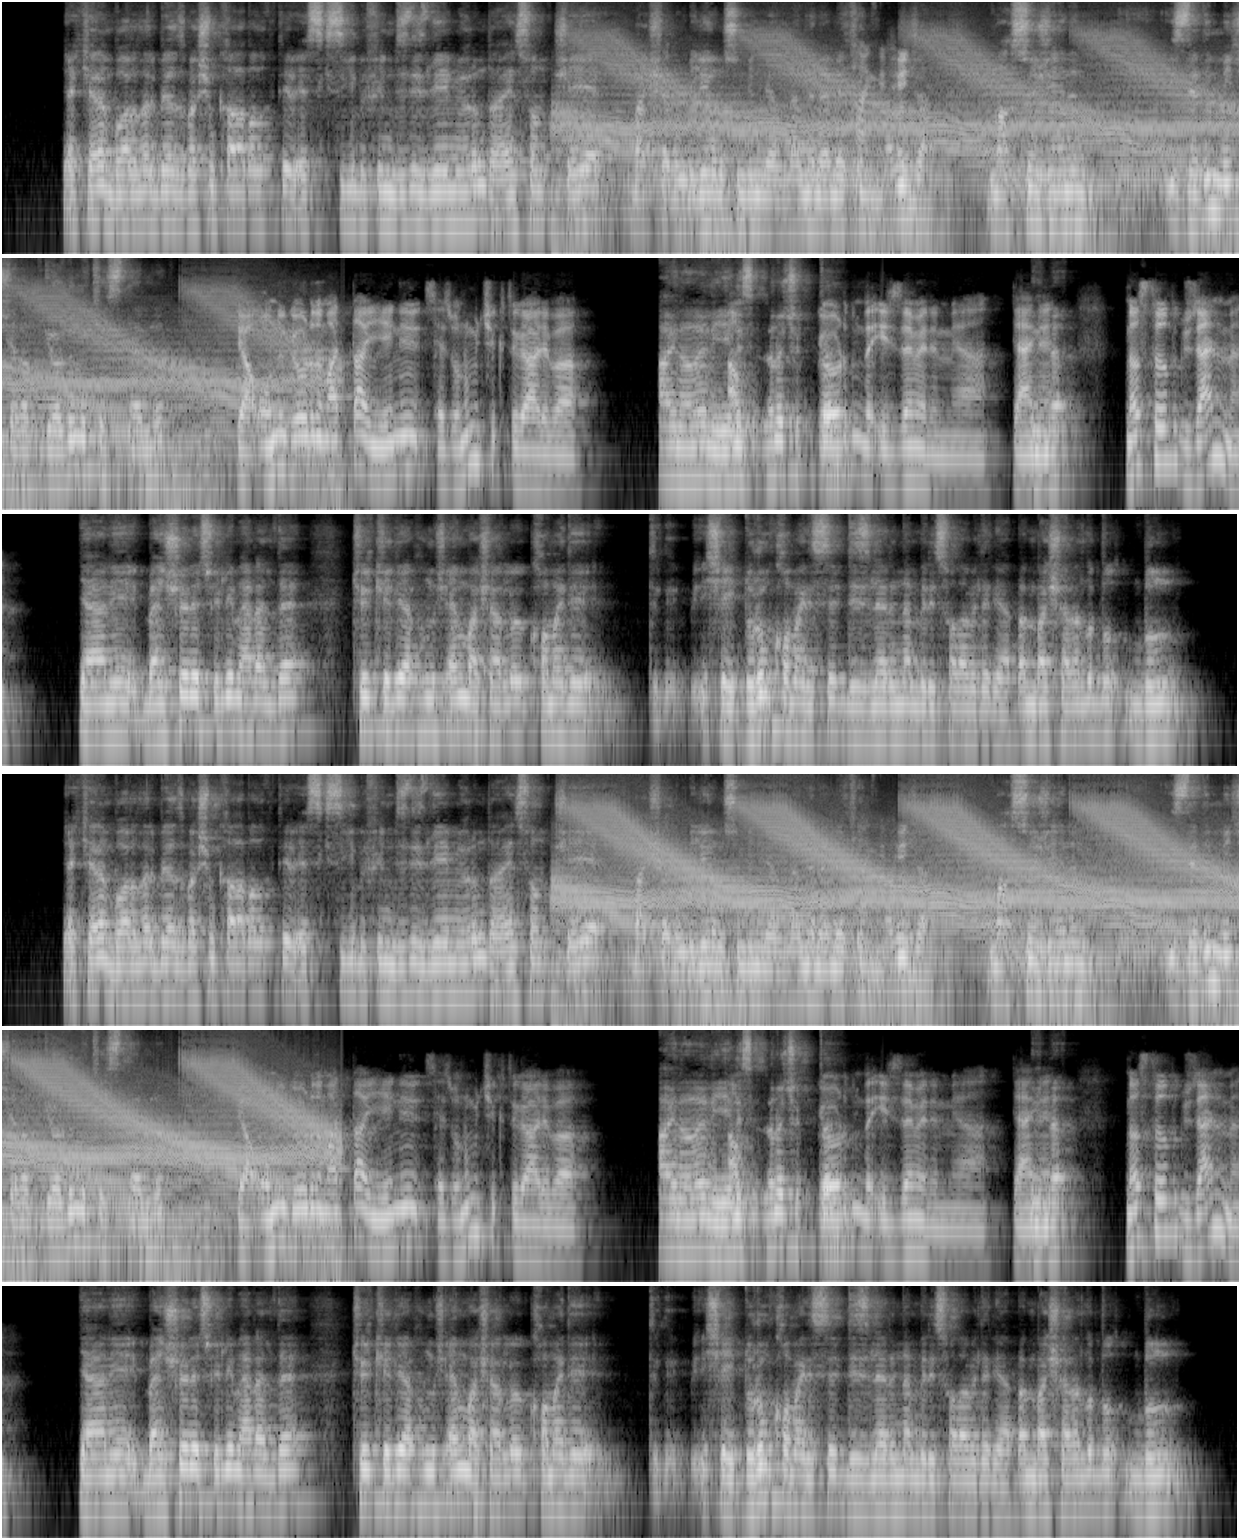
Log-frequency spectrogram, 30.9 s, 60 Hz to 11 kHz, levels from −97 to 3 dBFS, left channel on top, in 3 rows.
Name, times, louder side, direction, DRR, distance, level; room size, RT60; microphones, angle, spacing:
voice 1, 0.5-7.7 8.2-11.7 15.8-17.3 18.9-19.2 21.3-30.4, equal, ahead, -1 dB, 1.5 m, -22 dB
sound 1, 4.6-13.1, right 4 dB, 35° right, 1.2 m, -24 dB
voice 2, 7.1-7.6 12.3-15.1 16.3-16.6 17.1-19.1 19.7-20.7, left 2 dB, 35° left, 11 dB, 1.1 m, -22 dB
21.0 x 12.5 x 3.6 m, 0.34 s
head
